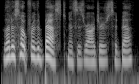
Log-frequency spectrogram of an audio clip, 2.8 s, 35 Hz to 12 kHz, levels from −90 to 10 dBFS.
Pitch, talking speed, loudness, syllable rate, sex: 185 Hz, 215 wpm, -21 LUFS, 4.4 syllables/s, female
